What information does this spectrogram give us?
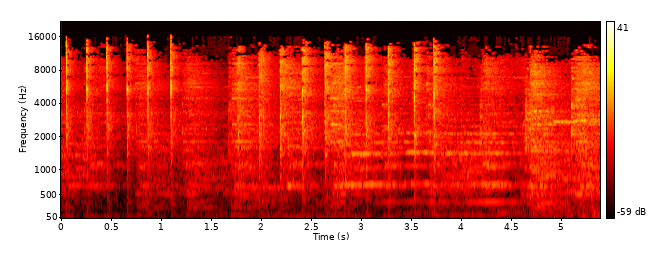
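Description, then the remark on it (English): Someone knocks on the door of the mayor's main offices at City Council in a long, uneven run of sharp raps, fairly loud and continuing for several seconds with no one speaking. “And there's a knocking on the door of the mayor of City Council's main offices.”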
